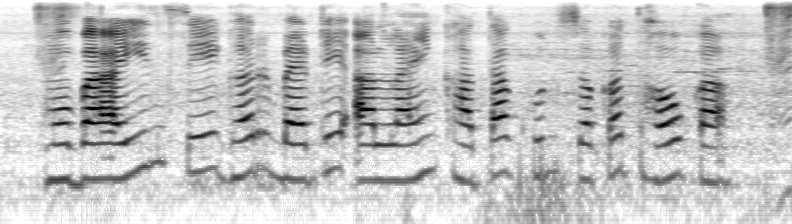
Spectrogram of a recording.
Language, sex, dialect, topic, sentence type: Bhojpuri, female, Western, banking, question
